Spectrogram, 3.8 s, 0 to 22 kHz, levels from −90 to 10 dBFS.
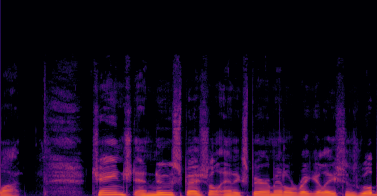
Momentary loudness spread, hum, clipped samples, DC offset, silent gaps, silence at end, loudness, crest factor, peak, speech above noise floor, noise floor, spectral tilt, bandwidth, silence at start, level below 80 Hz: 18 LU; none; under 0.1%; under 0.1%; none; 0 s; -29 LUFS; 12 dB; -16 dBFS; 22 dB; -50 dBFS; -7 dB/octave; 13 kHz; 0 s; -70 dBFS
